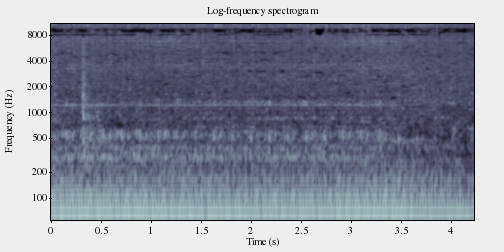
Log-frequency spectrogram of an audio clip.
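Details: Diesel lorry just jump-started with a portable jump starter: steady low diesel rumble with an even beat and no knocks or misses; idles smoothly.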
